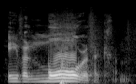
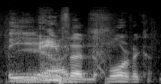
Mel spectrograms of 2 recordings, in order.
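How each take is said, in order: First: The word "more" carries the main stress. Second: The word "even" carries the main stress. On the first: "I would have underlined more" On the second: "And then underlined even"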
